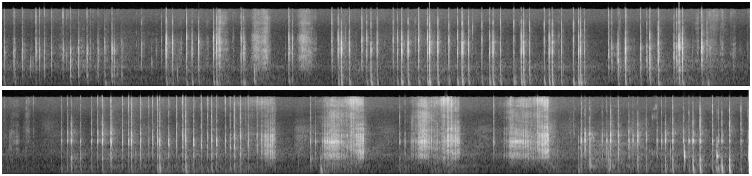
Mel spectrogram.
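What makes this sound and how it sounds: A white-strap sandal with a solid cork wedge is held close to the mic while long nails tap and scratch the cork wedge and the straps. Rapid, dry clicking taps come in dense bursts with short brushy scratches between them. A brief pause near the middle is followed by longer, brighter scraping strokes.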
